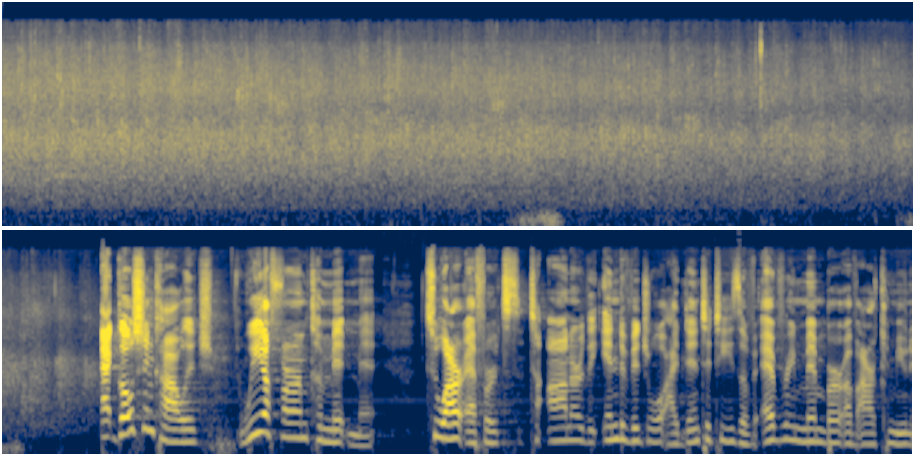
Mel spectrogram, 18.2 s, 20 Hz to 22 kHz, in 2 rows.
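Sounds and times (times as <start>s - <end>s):
large audience applauding: 0.0s - 10.1s
speech: 10.2s - 18.1s.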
